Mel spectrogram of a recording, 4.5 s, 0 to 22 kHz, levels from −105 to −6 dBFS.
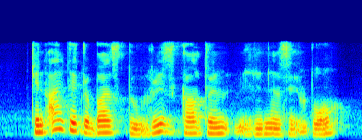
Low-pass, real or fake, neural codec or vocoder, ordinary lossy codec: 7.2 kHz; fake; autoencoder, 22.05 kHz, a latent of 192 numbers a frame, VITS, trained on one speaker; none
